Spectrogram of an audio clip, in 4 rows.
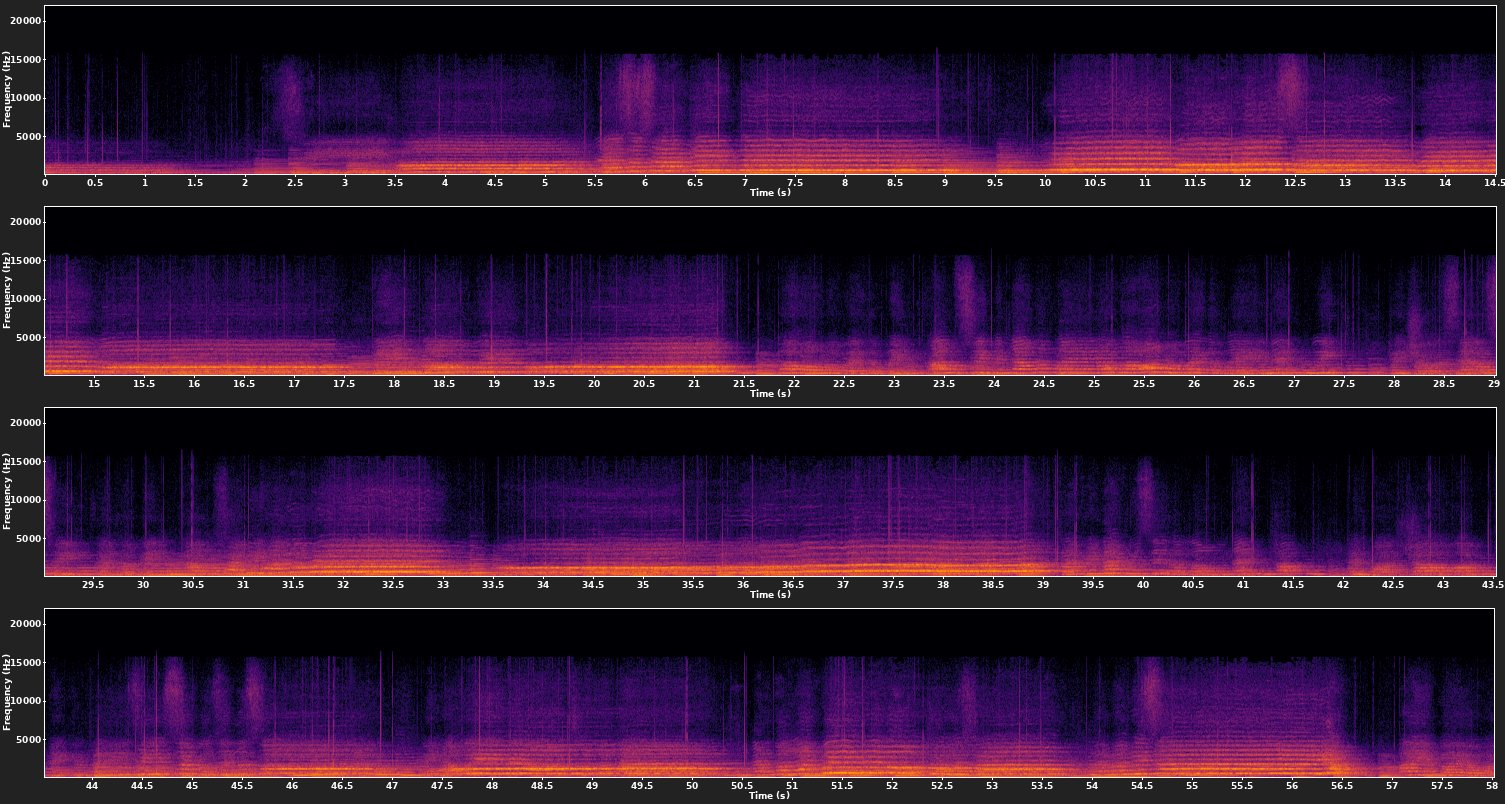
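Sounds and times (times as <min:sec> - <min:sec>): choir singing on vinyl record: 0:00.0 - 0:58.0.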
